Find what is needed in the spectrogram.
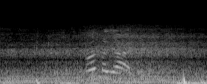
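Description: A duck gives a short run of quacks about a second in, over a steady low motor hum.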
